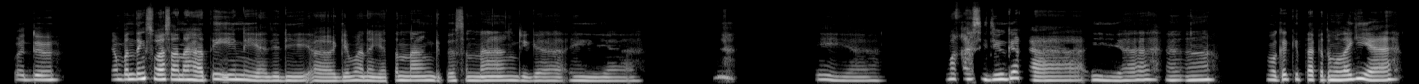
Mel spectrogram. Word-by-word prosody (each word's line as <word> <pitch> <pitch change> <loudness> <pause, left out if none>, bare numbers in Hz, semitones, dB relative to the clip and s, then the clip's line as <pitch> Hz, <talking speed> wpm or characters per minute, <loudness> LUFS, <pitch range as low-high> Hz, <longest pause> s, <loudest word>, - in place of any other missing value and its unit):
Waduh! 215 -1 -1 0.5
Yang 225 +1 -3
penting 240 +3 +6
suasana 230 -4 +4
hati, 225 +4 +2
ini 215 -4 +3
ya, 180 - -1
jadi, 180 0 0 0.2
eee, 170 -1 -1
gimana 180 +1 0
ya, 165 -1 0
tenang 190 +1 0
gitu, 175 +1 -7
senang 185 +1 0
juga, 175 0 -4
iya. 170 -1 -4 1.7
Iya. 190 -6 -4 1.0
Makasih 250 -2 -2
juga, 240 +5 +5
Kak, 185 0 -3
iya, 185 -2 -1 0.4
heeh. 195 0 -1 0.7
Semoga 215 0 -1
kita 220 -2 -3
ketemu 200 0 +4
lagi 235 +5 +6
ya! 205 +5 +1
190 Hz, 115 wpm, -18 LUFS, 180-220 Hz, 1.7 s, penting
